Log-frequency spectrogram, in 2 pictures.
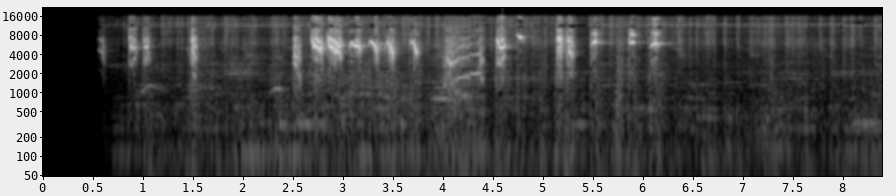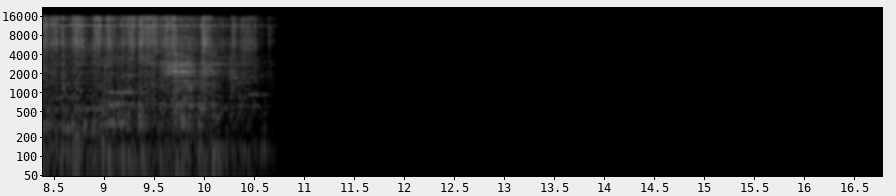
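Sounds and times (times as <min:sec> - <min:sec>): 
violaceous euphonia song: 0:00.6 - 0:08.5.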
